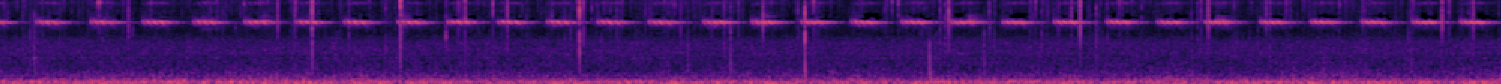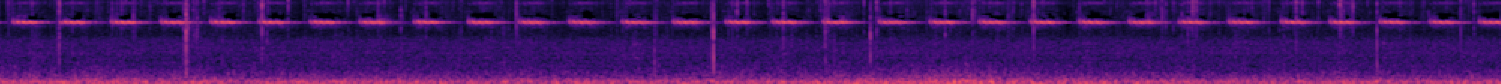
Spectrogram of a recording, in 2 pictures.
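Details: Continuous rapid cricket chirping fills a nighttime forest by a campfire, a bright pulsing note repeated steadily, with frequent fire crackles and a soft low-frequency background hum.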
